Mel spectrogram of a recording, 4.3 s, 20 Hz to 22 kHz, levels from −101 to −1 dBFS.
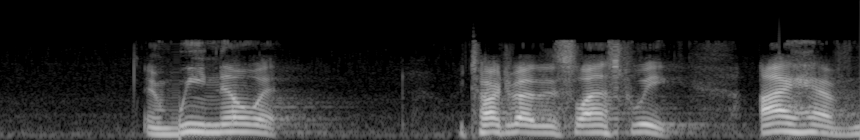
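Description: At 0.87 to 0.90 s and again at 3.07 s there's concealed Bluetooth headset packet loss: dropped packets get patched with repeated recent waveform, leaving a short buzzy smear.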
